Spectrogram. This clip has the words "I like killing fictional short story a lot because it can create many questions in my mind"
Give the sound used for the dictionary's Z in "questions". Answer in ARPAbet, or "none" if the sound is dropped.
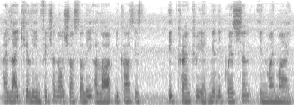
S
